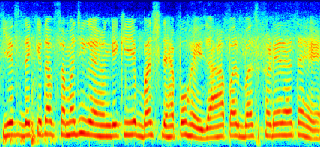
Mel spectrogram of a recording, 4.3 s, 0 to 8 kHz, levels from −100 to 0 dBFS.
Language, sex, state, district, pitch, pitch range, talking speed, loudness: Hindi, female, Maharashtra, Aurangabad, 240 Hz, 225-255 Hz, 265 wpm, -14 LUFS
